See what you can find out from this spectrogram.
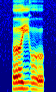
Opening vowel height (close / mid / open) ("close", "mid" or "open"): mid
